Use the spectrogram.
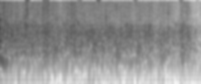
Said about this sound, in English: Yeah, they do deserve the applause, let me tell you.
